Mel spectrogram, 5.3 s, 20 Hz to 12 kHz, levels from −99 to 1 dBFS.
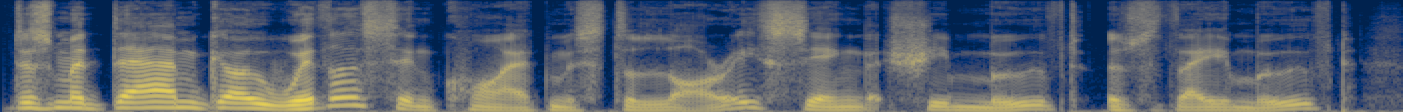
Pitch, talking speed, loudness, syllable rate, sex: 115 Hz, 170 wpm, -19 LUFS, 4.4 syllables/s, male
